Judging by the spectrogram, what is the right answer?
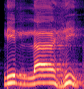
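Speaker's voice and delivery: Lillahi with the final ha drawn out, slow; heavy ha. Shown as a demonstration. Teacher shows the heavy ha in Lillahi, slow. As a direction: stretch Lillahi slowly. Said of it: "ini dia pada lafzul jalalah".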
